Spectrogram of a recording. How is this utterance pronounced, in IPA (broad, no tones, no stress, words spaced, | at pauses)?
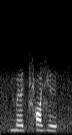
mɛt͡ɕʰɑʑe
